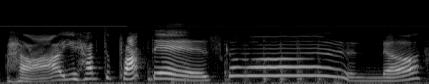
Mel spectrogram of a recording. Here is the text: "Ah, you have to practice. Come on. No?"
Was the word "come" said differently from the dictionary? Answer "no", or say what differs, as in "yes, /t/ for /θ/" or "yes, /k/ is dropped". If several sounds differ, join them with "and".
yes, /m/ is dropped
